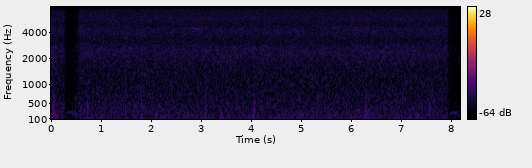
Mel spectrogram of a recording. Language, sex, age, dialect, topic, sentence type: Bhojpuri, male, 18-24, Western, banking, statement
